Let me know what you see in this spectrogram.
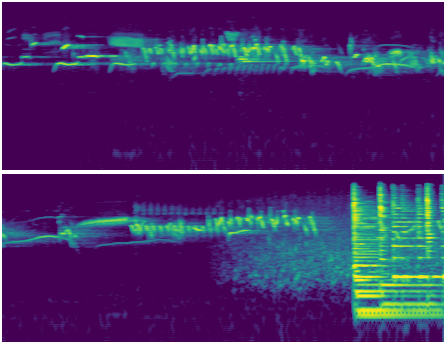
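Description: Birds singing, with many quick chirps and whistled glides, while a hiss swells near the end. About eight seconds in, a folk band starts playing loudly.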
